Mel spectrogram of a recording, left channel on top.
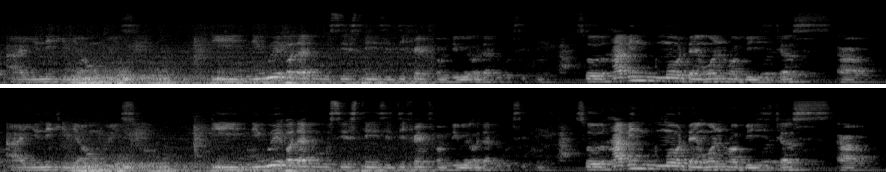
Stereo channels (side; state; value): both; normal; correlation 0.75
